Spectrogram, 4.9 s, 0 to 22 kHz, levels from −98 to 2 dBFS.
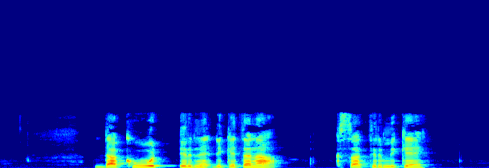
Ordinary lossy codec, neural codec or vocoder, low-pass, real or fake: MP3, 64 kbps; none; 7.2 kHz; real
